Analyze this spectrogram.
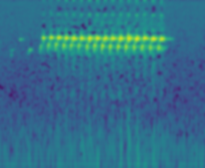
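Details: European goldfinch, Cádiz song from Spain. Two thin introductory notes precede a fast, sparkling, evenly pulsed high trill of about one and a half seconds, ending cleanly.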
